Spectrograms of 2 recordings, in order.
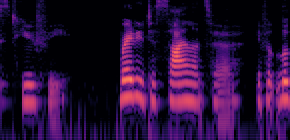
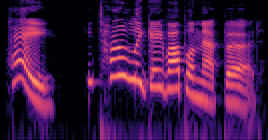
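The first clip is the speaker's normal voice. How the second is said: protesting; 9 semitones higher, 10 dB louder than usual. A narrator's reading. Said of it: "Jack protested".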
